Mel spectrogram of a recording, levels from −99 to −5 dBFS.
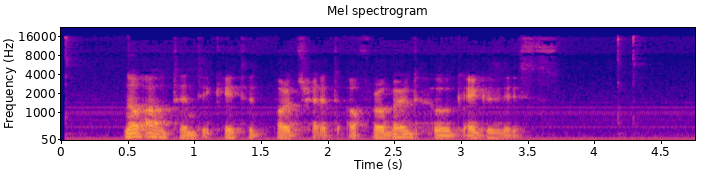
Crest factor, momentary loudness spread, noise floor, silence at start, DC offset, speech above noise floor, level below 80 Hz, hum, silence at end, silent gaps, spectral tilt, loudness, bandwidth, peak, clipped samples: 20 dB; 22 LU; -53 dBFS; 0.05 s; under 0.1%; 24 dB; -52 dBFS; none; 0.45 s; none; -7 dB/octave; -31 LUFS; 16.5 kHz; -12 dBFS; under 0.1%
